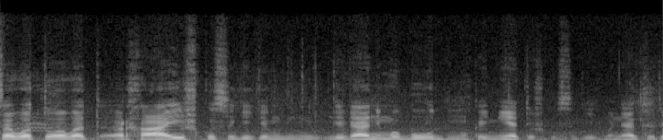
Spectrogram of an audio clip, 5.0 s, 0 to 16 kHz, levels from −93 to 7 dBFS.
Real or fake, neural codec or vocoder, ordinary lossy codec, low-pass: real; none; MP3, 96 kbps; 14.4 kHz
